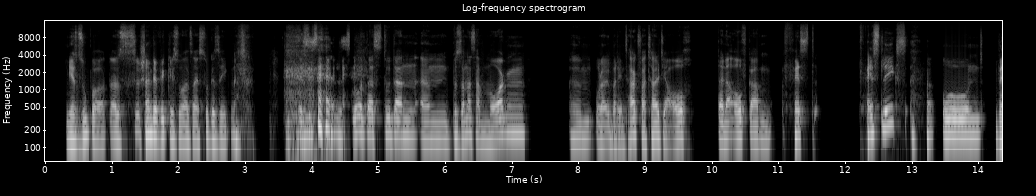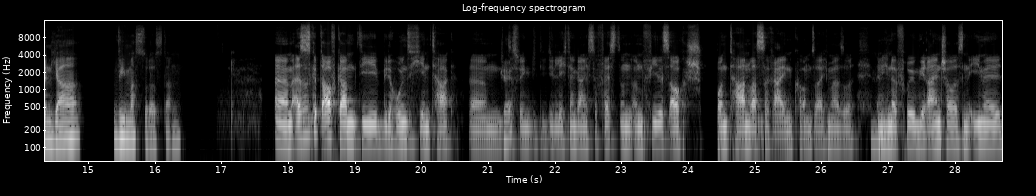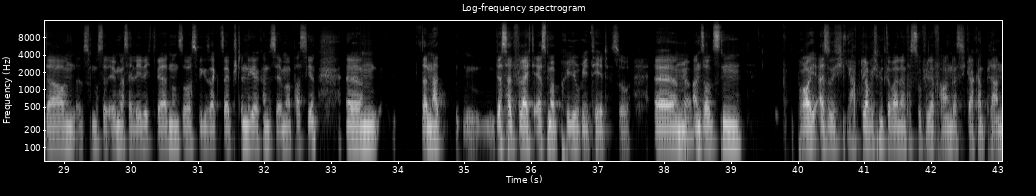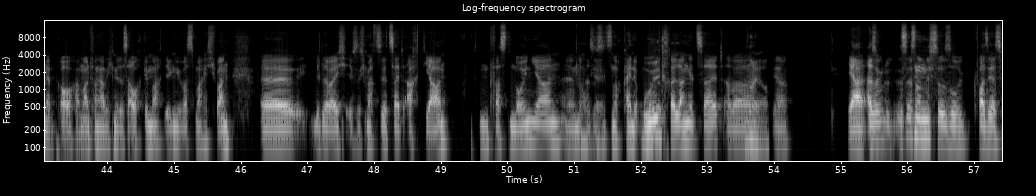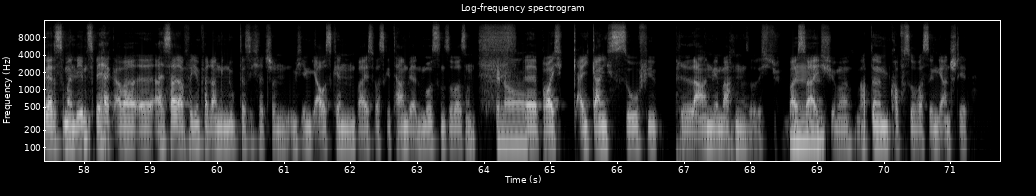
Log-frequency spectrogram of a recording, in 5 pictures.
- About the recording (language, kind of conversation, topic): German, podcast, Wie startest du zu Hause produktiv in den Tag?
- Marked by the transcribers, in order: chuckle; laughing while speaking: "gesegnet"; laughing while speaking: "denn"; cough; stressed: "ultralange"; laughing while speaking: "Lebenswerk"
